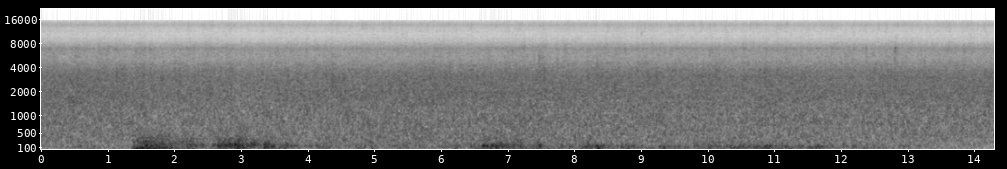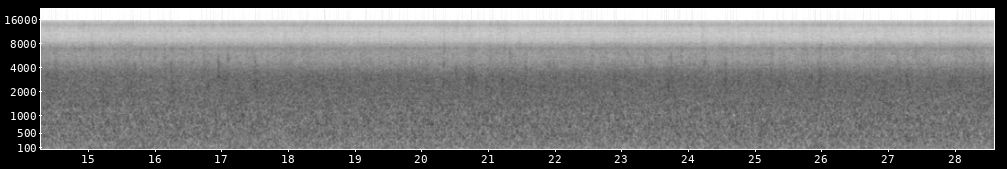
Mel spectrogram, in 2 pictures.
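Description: Heavy rain pouring steadily off the roof edges and splashing onto wet ground, with rumbles of thunder about two seconds in and again from about seven to eleven seconds in.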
